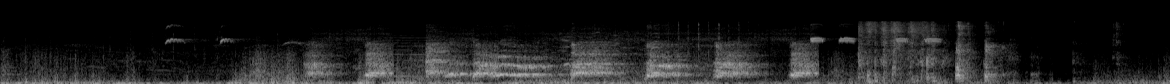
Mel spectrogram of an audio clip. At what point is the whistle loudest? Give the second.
8 s.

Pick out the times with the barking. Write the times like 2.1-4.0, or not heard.
3.0-11.2.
